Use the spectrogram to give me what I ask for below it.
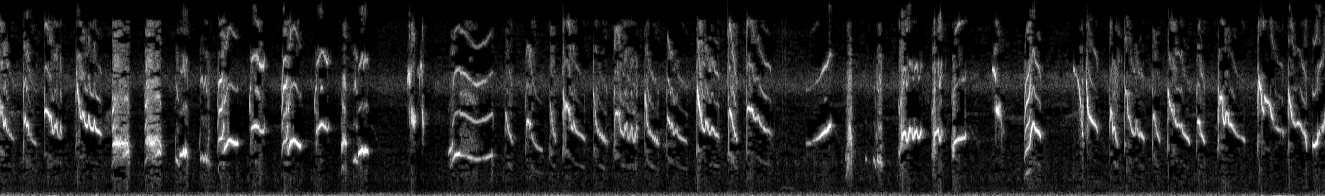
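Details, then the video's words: Mountain white-eye, Buxtoni type, singing a 'ngalas' lure: a dense, unbroken stream of very high, quick twitters, squeaks and short slurred whistles, busy and chattering throughout. "Pancingan burung Pleci Buxtoni Ngalas"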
